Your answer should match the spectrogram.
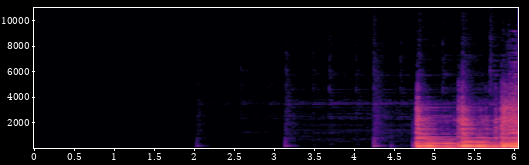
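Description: Silence between two songs, then from about two seconds in a few soft drum hits and light hi-hat ticks as the next song begins, and just before five seconds a band with drum kit and guitar comes in loudly.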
